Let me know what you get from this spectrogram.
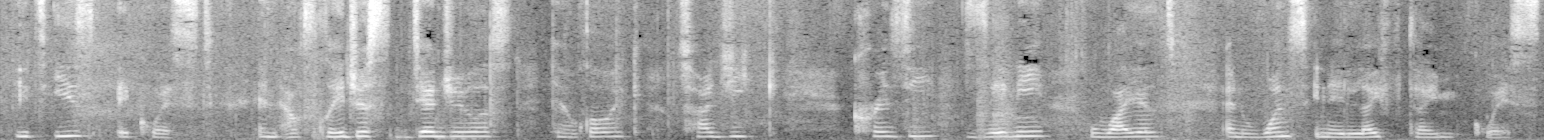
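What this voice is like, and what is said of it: Exaggerated French accent. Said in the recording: “accent more French than ever”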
